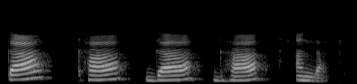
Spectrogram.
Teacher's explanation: का वर्ग जो है वो आपका है किससे, इसका उच्चारण स्थान क्या है, कंठ से।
